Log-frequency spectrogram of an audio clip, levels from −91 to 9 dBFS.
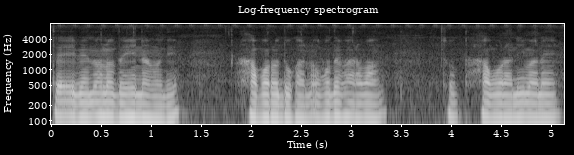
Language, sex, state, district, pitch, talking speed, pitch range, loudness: Chakma, female, Tripura, Unakoti, 110 Hz, 130 wpm, 110-115 Hz, -17 LUFS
